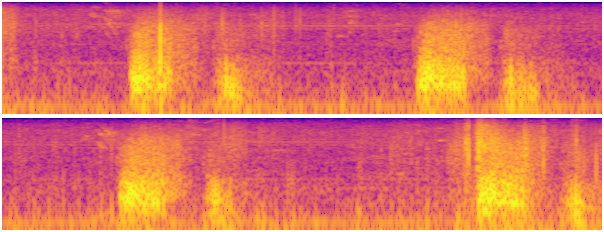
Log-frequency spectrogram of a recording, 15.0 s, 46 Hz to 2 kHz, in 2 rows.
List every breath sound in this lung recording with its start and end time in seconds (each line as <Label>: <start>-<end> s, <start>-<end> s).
Inhalation: 1.50-2.41 s, 5.10-6.09 s, 8.97-9.96 s, 13.47-14.46 s
Exhalation: 2.56-3.13 s, 6.22-6.79 s, 10.04-10.61 s
Crackles: 1.50-2.41 s, 2.56-3.13 s, 5.10-6.09 s, 6.22-6.79 s, 8.97-9.96 s, 10.04-10.61 s, 13.47-14.46 s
